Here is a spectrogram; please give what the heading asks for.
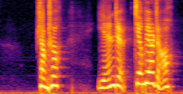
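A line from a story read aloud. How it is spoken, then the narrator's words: Excited shout. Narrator (Chinese): 小丁激动大叫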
